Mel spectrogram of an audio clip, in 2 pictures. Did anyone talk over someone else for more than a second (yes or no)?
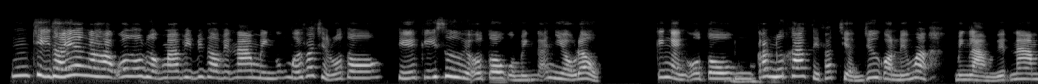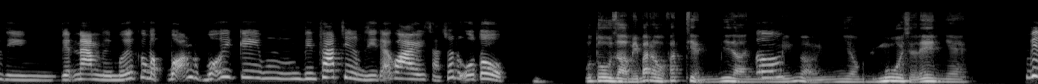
no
